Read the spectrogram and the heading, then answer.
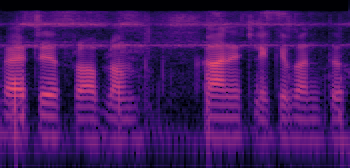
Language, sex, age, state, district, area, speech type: Kannada, male, 18-30, Karnataka, Chitradurga, rural, spontaneous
